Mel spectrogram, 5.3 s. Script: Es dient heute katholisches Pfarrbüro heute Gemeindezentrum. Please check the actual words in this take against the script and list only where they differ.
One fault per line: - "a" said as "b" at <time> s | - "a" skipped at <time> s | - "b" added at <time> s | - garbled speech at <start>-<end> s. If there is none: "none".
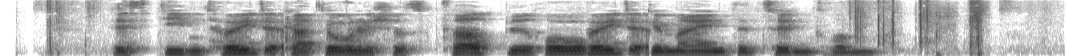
none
